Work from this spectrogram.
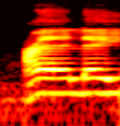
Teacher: matikan kaf, keluarkan sedikit angin pada kaf. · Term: kaf sukun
